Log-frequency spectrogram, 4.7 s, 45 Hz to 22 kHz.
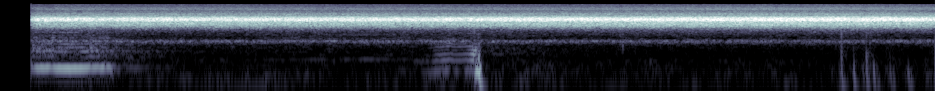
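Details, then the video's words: Cicadas on a farm in 2016, loud enough to drown out nearby voices: a steady, dense, high shrill hiss with a second lower whining band, unbroken throughout, with brief faint low tones and a few clicks beneath. "Cicadas on the farm 2016"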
